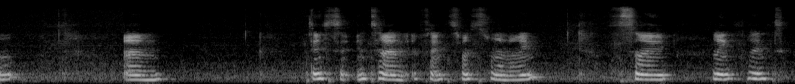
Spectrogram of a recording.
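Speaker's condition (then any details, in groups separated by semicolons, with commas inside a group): Myasthenia gravis; facial muscles and tongue affected, eye symptoms; symptoms at worst, recovers after brief rest; tongue weakness affects pronunciation, worsens with talking, nasal, swallowing, breathing affected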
